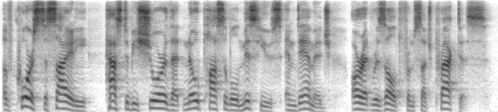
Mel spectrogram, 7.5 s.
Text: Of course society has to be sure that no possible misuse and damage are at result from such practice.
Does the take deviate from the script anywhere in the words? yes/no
no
